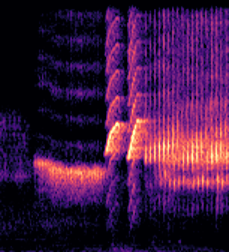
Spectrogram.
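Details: Canary song, played to get young canaries singing: a steady whistled note held for about a second, then quick upward sweeps, then a fast, even trill of bright repeated notes to the end.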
